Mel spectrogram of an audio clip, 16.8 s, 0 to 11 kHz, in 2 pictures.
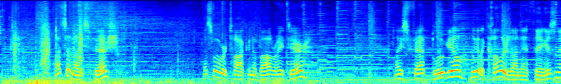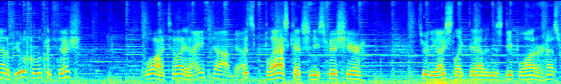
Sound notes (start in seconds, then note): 11.0 voiceover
